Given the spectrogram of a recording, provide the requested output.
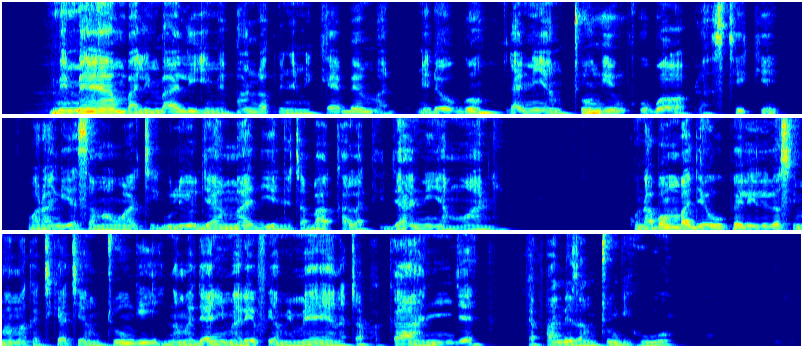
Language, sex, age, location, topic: Swahili, male, 18-24, Nairobi, agriculture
